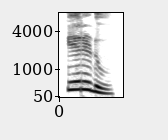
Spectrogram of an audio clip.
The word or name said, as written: ಅಗುೞಿಸು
